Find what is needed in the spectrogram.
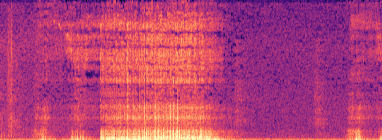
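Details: Man heavily snoring: loud, harsh, rattling snore on a long breath, with quieter breaths before and after over a steady hum.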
